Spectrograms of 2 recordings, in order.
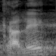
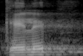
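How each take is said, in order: First: The first vowel sounds like an open 'a'. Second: The first vowel sounds like an 'e'. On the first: It names a person. "se pronuncia Caleb para hablar de una persona" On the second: It names a dog. "se pronuncia Keleb para hablar del perro"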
